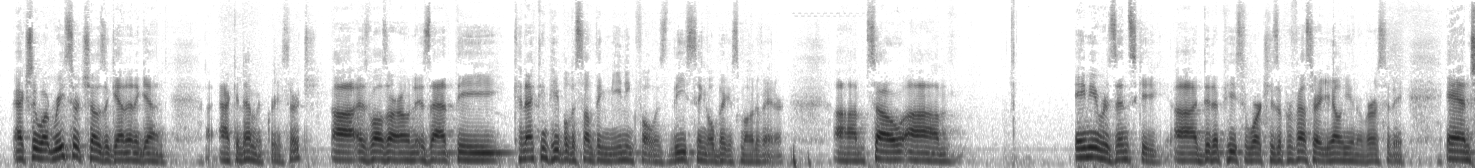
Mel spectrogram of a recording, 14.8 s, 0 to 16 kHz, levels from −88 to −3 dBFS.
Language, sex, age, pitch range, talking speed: English, male, 40-59, 110-135 Hz, 185 wpm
